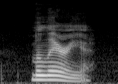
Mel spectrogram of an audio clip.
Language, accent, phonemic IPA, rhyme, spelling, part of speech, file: English, US, /məˈlɛəɹi.ə/, -ɛəɹiə, malaria, noun, En-us-malaria.ogg
- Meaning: 1. A disease spread by mosquito, in which a protozoan, Plasmodium, multiplies in blood every few days 2. Supposed poisonous air arising from marshy districts, once thought to cause fever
